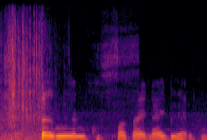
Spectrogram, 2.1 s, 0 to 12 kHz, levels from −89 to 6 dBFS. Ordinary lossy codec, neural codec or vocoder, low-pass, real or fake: none; none; none; real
